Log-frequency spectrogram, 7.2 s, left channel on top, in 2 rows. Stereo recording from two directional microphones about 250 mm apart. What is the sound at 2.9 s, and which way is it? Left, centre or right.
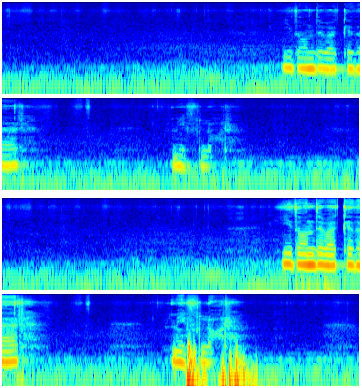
Speech, right.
